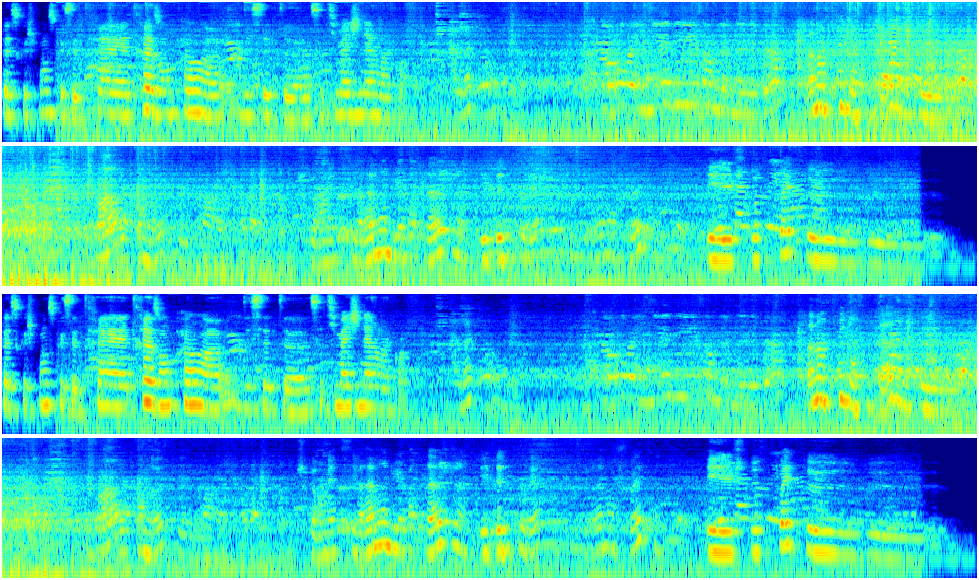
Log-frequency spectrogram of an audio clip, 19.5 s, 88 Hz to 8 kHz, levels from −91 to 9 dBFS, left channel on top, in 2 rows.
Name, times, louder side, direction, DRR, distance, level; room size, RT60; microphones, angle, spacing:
voice 1, 0.0-4.1, right 2 dB, 45° right, 1.1 m, -29 dB
sound 1, 0.5-18.9, left 4 dB, 65° left, 0.4 m, -34 dB
voice 2, 4.6-5.2 5.7-6.3 6.9-7.7 8.1-9.9 10.6-11.9 12.3-12.4 12.8-15.1 15.6-16.2 16.8-19.3, equal, 10° right, 0.3 m, -31 dB
3.3 x 2.1 x 4.2 m
head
